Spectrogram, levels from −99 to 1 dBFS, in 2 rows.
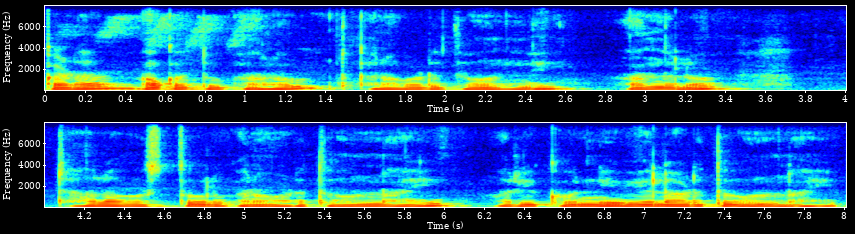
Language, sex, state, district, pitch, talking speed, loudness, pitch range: Telugu, male, Telangana, Mahabubabad, 130 Hz, 90 wpm, -20 LUFS, 130-150 Hz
